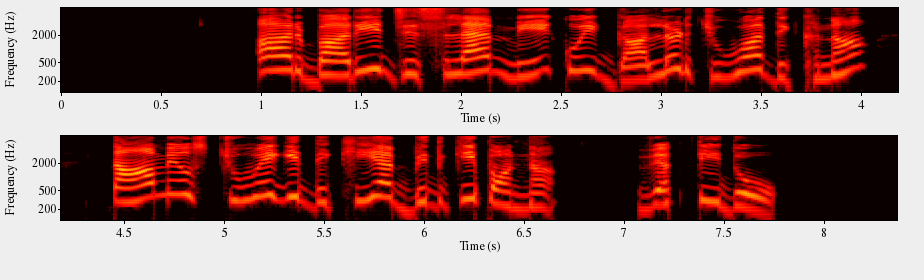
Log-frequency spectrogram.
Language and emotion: Dogri, disgusted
